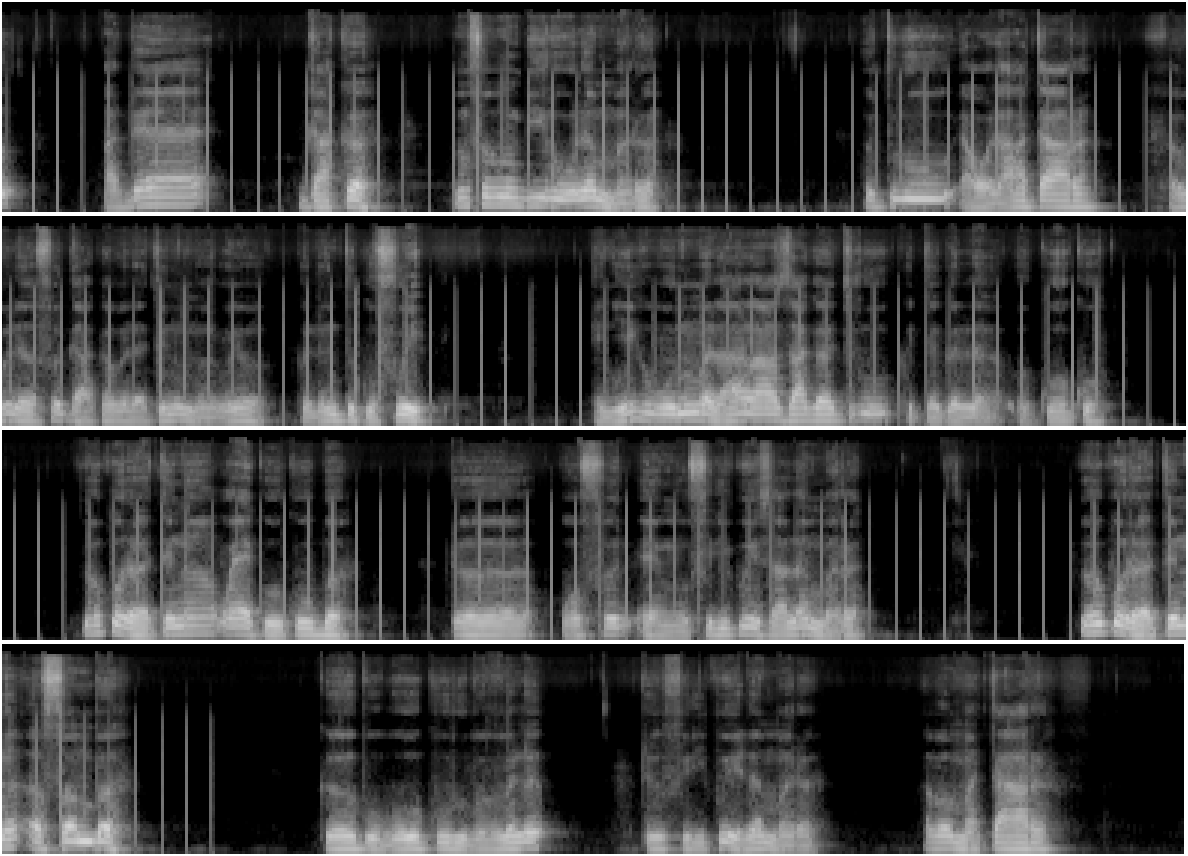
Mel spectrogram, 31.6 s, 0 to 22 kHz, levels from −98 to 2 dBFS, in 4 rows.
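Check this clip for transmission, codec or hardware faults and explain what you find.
There's one fault here, a train of clicks running from 0.04 s to about 25.09 s. The clicks come at a steady 6.07 per second, so around 150 of them, each much the same shape and peaking roughly 15 dB above the speech. That regular, identical pulse is likely interference from nearby equipment or an interface that's struggling. You hear it as an even ticking laid over the talking and sitting right there in the pauses too.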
